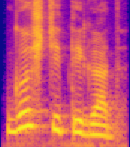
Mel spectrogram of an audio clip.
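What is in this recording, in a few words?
"гӧститігад", Komi, female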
